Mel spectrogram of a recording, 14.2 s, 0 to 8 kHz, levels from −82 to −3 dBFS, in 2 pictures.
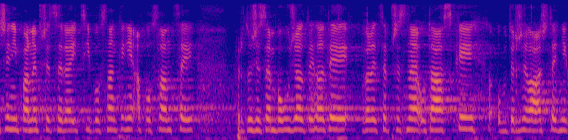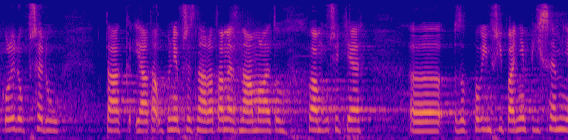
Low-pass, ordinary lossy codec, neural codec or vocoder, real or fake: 7.2 kHz; AAC, 32 kbps; none; real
